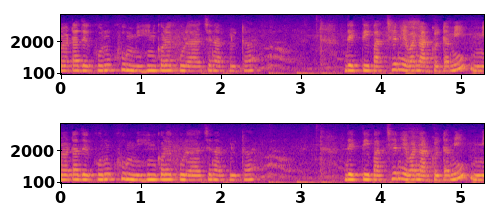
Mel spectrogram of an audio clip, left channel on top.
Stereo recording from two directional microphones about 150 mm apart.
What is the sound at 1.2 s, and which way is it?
Speech, 30° right (ahead or behind).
